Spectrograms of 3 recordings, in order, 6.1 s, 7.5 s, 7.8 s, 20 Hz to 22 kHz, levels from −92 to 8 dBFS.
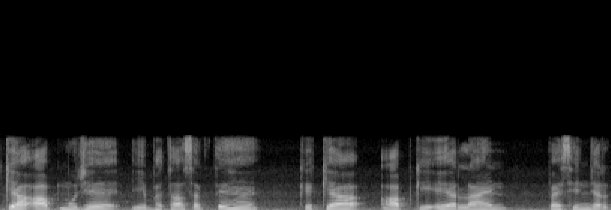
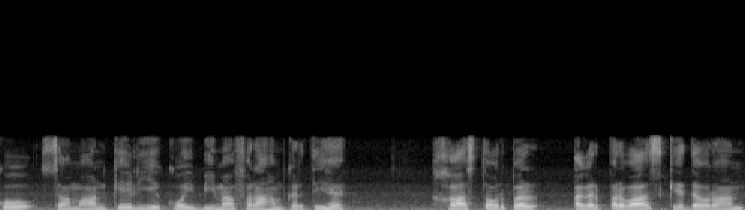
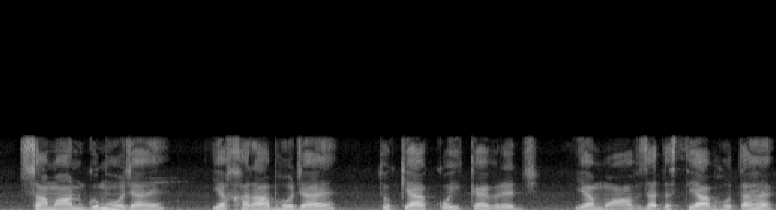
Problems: constant background noise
